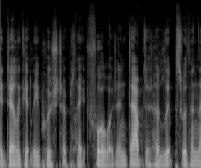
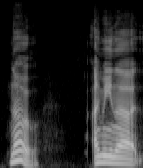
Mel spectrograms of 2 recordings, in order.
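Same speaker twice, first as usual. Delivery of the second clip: loud, quick protest; hasty no; 6 semitones higher, 7 dB louder, slower than usual. A narrator's reading. DJ loudly stopping her roommate from telling the waiter. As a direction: blurt it out to stop her. Vinyl stops Octavia quickly.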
